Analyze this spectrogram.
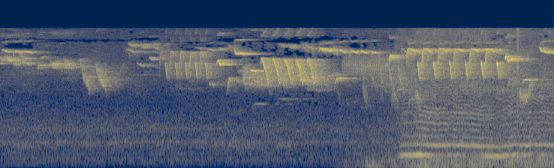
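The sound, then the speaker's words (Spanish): Bees hum steadily while pollinating and circling yellow flowers, a soft continuous buzz growing louder toward the end, with bright bird chirps scattered above it. No one speaks. “Un suave murmullo de abejas polinizando y rodeando todas estas flores amarillas.”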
